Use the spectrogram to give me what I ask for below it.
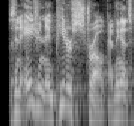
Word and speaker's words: Strzok: There's an agent named Peter Strzok. I think that's how it's pronounced.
